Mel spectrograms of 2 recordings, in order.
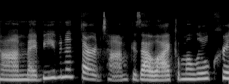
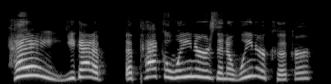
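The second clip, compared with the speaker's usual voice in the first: put-on yelling, pitched up; 5 semitones higher than usual. Retelling what the principal yelled about a gift: imitating someone yelling. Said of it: "my principal comes yelling".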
